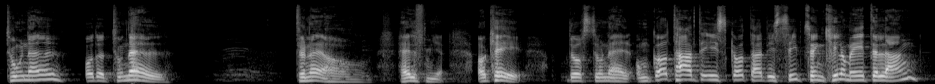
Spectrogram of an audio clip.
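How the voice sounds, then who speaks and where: In an unhurried, high-pitched voice, a middle-aged man with a Swiss German accent from Switzerland preaches with animation and calls out to the congregation.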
